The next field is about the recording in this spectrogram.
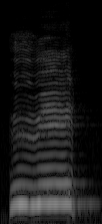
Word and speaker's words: huer: Huer, toujours avec ce H qu'on ne prononce pas en français, huer.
